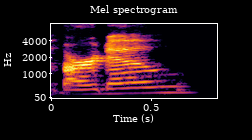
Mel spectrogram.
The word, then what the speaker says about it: bardo: ireland and i'm also reading lincoln and the bardo bird is that did i say it right yeah bardo okay as soon as those finish i'm reading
